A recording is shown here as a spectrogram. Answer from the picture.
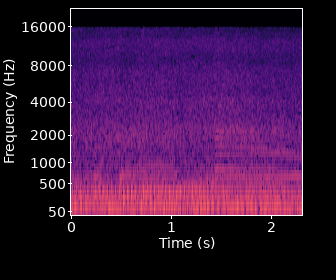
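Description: Acoustic guitar music with a sustained melody, over a steady rumble of road traffic.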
